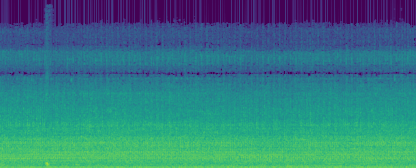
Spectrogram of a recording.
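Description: A vehicle engine running steadily, with one short click about a second in.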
